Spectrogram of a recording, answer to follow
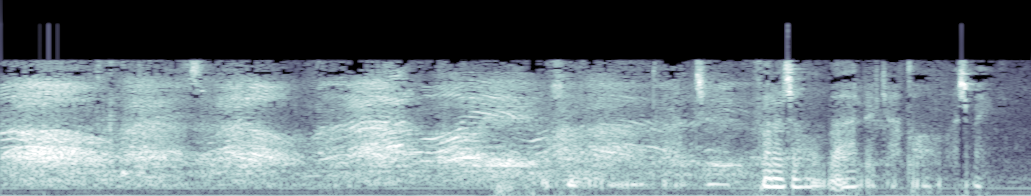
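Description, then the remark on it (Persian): A large seated crowd at a religious gathering chants a salawat blessing in unison, its voices swelling in several rhythmic waves over the first half before giving way to a single man speaking into the microphone. “یه صلوات بفرستید.”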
